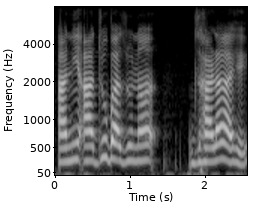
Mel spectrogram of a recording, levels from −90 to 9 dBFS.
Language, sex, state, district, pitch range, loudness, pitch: Marathi, female, Maharashtra, Aurangabad, 245-285 Hz, -20 LUFS, 260 Hz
